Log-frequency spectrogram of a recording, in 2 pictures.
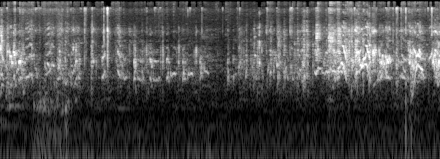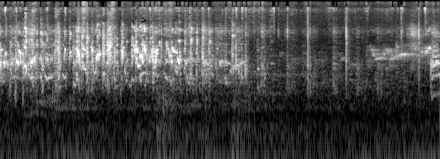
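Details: Budgerigar chatter starts quietly, swells into a loud, dense stretch of rapid scratchy warbling in the middle, then thins out again.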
